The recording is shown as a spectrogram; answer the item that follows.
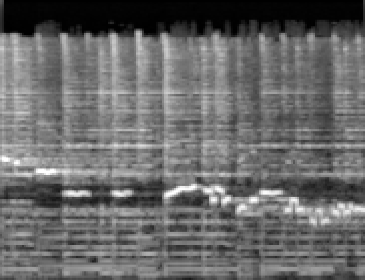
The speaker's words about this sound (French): qui siffle délicatement des chansonnettes de sa composition.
